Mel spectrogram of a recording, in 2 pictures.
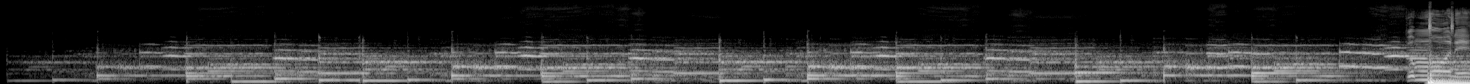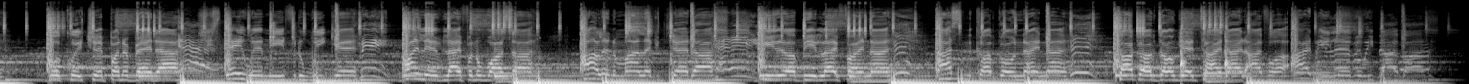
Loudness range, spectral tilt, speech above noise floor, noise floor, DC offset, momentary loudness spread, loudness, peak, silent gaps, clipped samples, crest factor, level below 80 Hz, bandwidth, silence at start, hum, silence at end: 11 LU; -4 dB/octave; 31 dB; -41 dBFS; under 0.1%; 13 LU; -15 LUFS; 0 dBFS; none; under 0.1%; 12 dB; -16 dBFS; 19 kHz; 0.55 s; none; 0.3 s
